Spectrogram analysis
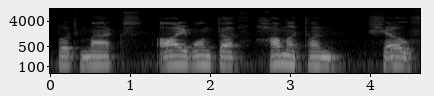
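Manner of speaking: put-on slow Scandinavian accent; drawn-out Nordic lilt. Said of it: "that's why I'm doing the Scandinavian accent".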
